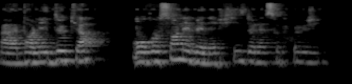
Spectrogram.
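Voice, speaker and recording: A woman with a dark, mellow tone, medium pitch and fairly even intonation, in audible room echo. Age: 30s. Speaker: sophrologist and career counselor. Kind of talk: testimonial interview. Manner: hesitant, many fillers.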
